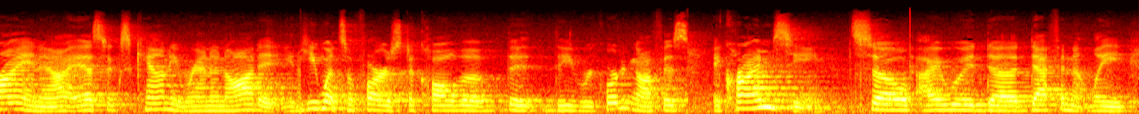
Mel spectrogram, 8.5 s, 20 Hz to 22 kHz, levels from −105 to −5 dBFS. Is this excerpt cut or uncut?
cut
